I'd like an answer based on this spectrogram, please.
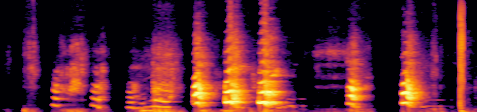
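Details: Pet dogs trading odd talking sounds over a bone: soft low grumbles give way to louder, rhythmic howl-like yowls, about three per second in places, ending with a sharp click.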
